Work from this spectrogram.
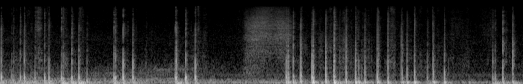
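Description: Long nails and fingertips tap repeatedly on a padded white leather car seat cushion in a Tesla, making rapid, dry clicks over a soft, low thumping. A brief bright, hissy rub sits in the middle of the tapping.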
